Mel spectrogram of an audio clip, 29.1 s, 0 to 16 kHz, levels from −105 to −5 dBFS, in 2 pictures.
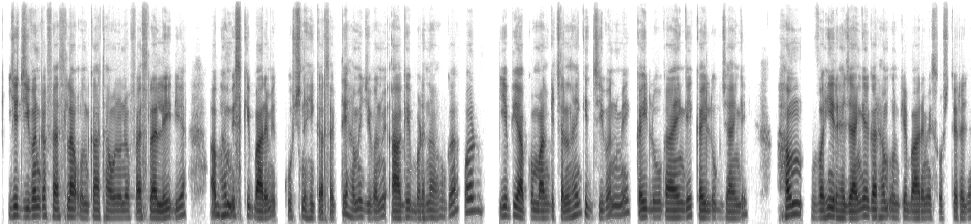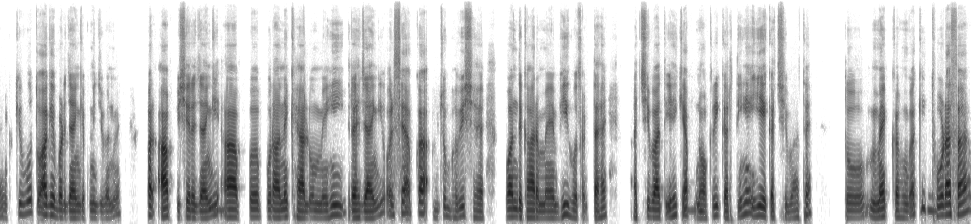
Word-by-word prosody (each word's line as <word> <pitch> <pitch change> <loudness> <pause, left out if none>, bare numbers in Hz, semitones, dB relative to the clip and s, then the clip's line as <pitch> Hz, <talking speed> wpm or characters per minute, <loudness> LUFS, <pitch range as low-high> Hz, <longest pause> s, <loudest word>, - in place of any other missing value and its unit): ये 150 +2 +3
जीवन 135 +1 +1
का 145 0 -1
फैसला 130 -1 +2
उनका 115 +2 -2
था, 115 - 0
उन्होंने 115 +1 -1
फैसला 115 0 +2
ले 110 +3 +3
लिया। 155 +3 -3 0.4
अब 155 - 0
हम 160 +1 +1
इसके - - -4
बारे 110 0 +7
में 80 - -6
कुछ - - -8
नहीं - - -4
कर - - +1
सकते, - - -4
हमें 125 +2 -4
जीवन 110 -1 -4
में - - -4
आगे 110 +3 +3
बढ़ना 110 +2 -3
होगा। 135 - -5
और 215 +2 -1 0.3
ये 150 +1 0
भी 150 - +3
आपको 125 - +3
मान 110 -1 +2
के - - -6
चलना 115 +5 -1
है 160 - 0
कि - - -3 0.2
जीवन 115 +5 -4
में 160 - -4
कई 125 +1 +2
लोग 125 -1 -4
आएँगे, 120 +4 +2
कई 115 0 +3
लोग 115 0 -8
जाएँगे, 105 0 -3 0.5
हम 165 +5 +4 0.2
वहीं 120 +5 +2
रह 115 -2 0
जाएँगे 110 +5 +4
अगर 125 -3 +2
हम 125 +1 -3
उनके 115 +1 -5
बारे 110 0 +3
में 110 - -3
सोचते 110 +1 -7
रह 105 -2 -4
जाएँगे 115 +2 -9
क्योंकि 170 - -8
वो 195 - 0
तो - - -5
आगे 160 -1 +6
बढ़ 120 -4 0
जाएँगे 110 -1 +1
अपने 115 -1 -6
जीवन 110 +1 -7
में, - - -8 0.4
पर - - +5
आप - - +9
पीछे 125 - -1
रह 115 - +2
जाएँगी, 110 +4 +1
आप 125 -1 +7
पुराने 125 0 +1
ख़्यालों 115 0 +3
में 115 -1 -3
ही 160 +1 0
रह 115 0 +6
जाएँगी, 110 0 +3
और - - -3
इससे - - -2
आपका - - +3
जो 115 +5 -8
भविष्य 125 0 -5
है, 110 -1 -1 0.4
वो 130 - +7
अंधकारमय 115 -3 +2
भी 140 +10 -1
हो 120 -9 -2
सकता - - -2
है। - - -2 0.4
अच्छी - - -4
बात 120 -1 +4
ये - - 0
है 145 - 0
कि - - -4
आप - - 0
नौकरी 110 +8 -1
करती 130 +5 -3
हैं, 185 - +1
ये 145 +1 +2
एक 130 - -4
अच्छी 105 - -6
बात 115 +2 -9
है। - - +1 0.5
तो 115 0 -3 0.2
मैं 130 +2 +6
कहूँगा 115 -1 -1
कि 265 - -4 0.2
थोड़ा-सा 160 +1 +6
120 Hz, 220 wpm, -27 LUFS, 110-135 Hz, 0.5 s, आप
